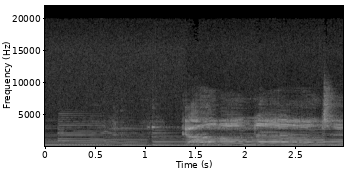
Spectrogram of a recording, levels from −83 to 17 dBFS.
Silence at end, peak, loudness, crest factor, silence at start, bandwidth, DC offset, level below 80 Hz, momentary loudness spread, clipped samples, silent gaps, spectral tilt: 0 s; -12 dBFS; -27 LUFS; 18 dB; 0 s; over 20 kHz; under 0.1%; -46 dBFS; 13 LU; under 0.1%; none; -2 dB/octave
